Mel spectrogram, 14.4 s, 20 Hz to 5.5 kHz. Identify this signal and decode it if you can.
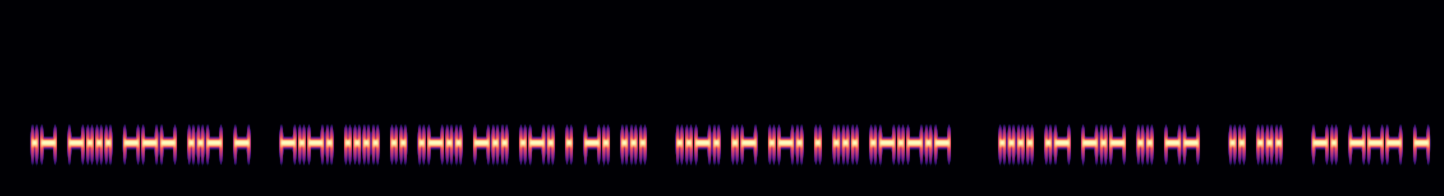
Morse code, heard as a keyed tone, about 26 wpm, 600 Hz. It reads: ABOUT CHILDRENS FARES. HAKIM IS NOT
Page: Never 26wpm | CW med Gnister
